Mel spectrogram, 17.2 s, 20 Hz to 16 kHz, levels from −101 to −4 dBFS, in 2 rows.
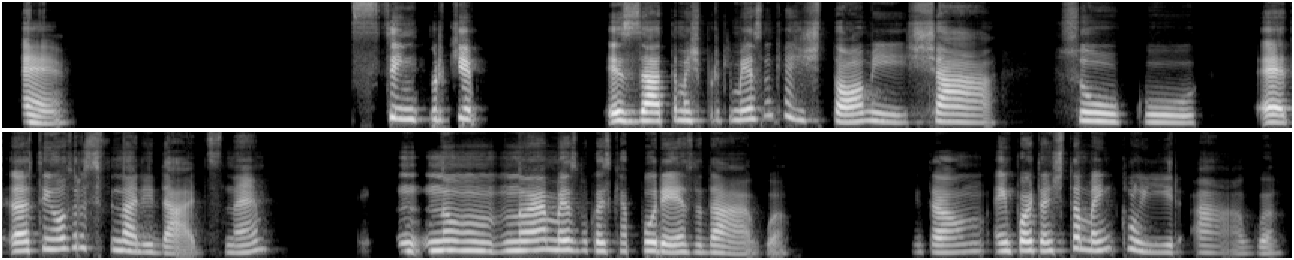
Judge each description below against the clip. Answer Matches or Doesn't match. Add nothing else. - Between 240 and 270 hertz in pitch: Matches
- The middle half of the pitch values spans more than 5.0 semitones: Doesn't match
